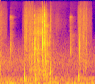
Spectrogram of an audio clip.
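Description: A creaking door in the Phasmophobia video game, touched by a ghost, a brief close wooden creak and mechanical groan over a low background hum.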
